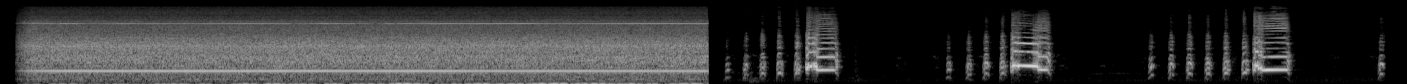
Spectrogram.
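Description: A steady motor hum with a constant high whine runs for about seven seconds and cuts off suddenly. Then a rooster crows three times, each crow led by a few short notes.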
